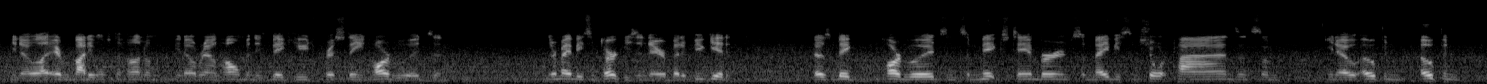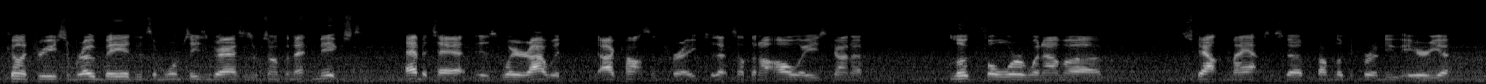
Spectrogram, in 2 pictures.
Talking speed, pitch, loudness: 185 wpm, 130 Hz, -29 LUFS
